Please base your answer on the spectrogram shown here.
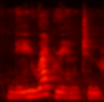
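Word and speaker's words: ní fhreagraíonn tú: In Irish, the FH combination is silent, so it would be ragrian, ni ragriantu, you don't answer.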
